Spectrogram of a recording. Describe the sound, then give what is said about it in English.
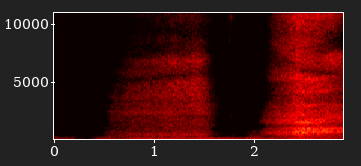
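A deep breath is taken and released: a long, hissing inhale, a brief pause, then a fuller, louder breathy exhale, heard alone without talk. “Deep breath.”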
